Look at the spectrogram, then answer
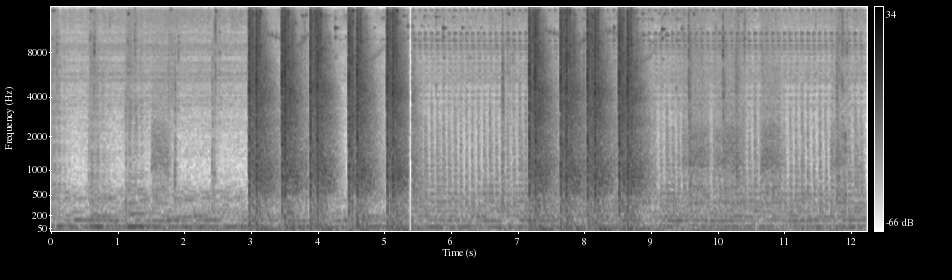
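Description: Video game gunfire: bursts of rapid shots in two clusters, a run of loud cracks near the middle and another volley later, over a steady low rumble of background noise.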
